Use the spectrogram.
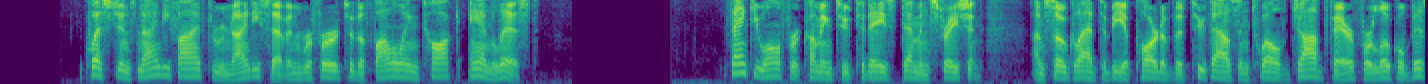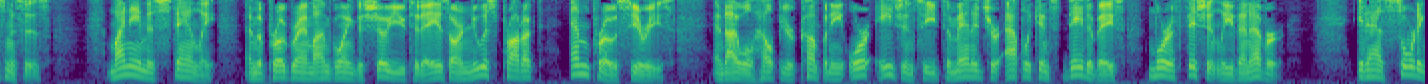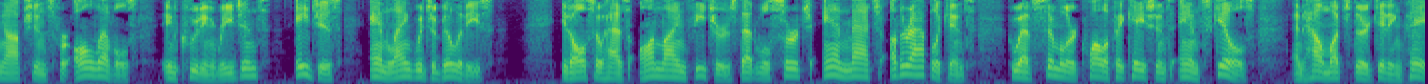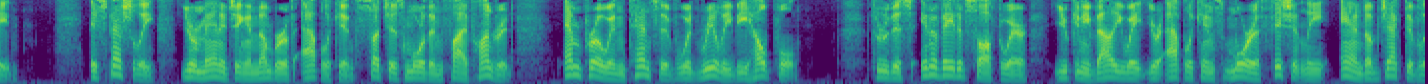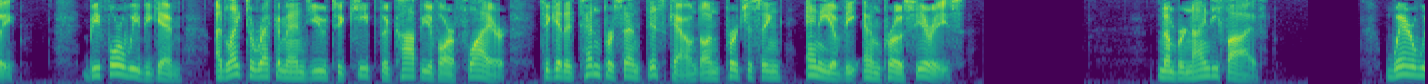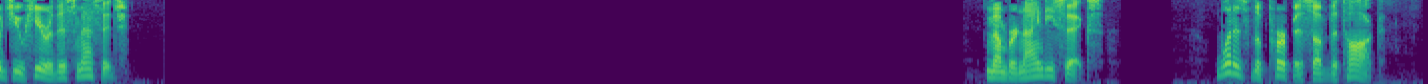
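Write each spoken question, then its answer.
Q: Where would you hear this message?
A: At a job fair

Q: What is the purpose of the talk?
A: To demonstrate new software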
